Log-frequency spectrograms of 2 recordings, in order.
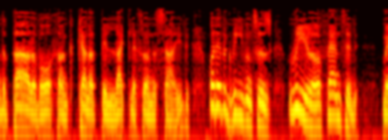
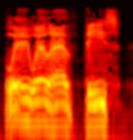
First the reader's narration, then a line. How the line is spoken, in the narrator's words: said Theoden at last, thickly and with an effort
